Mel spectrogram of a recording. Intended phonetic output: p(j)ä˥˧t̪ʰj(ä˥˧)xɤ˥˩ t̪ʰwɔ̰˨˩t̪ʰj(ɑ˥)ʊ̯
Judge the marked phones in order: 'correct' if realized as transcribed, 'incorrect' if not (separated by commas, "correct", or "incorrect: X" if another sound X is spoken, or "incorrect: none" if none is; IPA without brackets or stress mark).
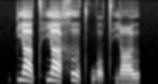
correct, correct, correct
